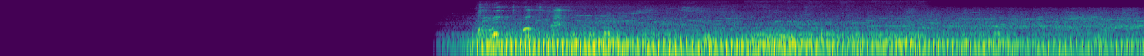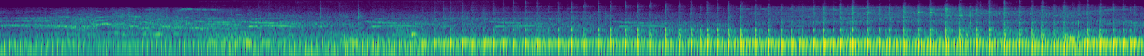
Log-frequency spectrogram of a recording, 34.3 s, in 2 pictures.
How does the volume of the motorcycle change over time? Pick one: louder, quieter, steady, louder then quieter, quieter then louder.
quieter then louder.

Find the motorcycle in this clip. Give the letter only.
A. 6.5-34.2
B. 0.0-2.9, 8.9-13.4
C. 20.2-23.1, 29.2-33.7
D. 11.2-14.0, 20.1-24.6
A.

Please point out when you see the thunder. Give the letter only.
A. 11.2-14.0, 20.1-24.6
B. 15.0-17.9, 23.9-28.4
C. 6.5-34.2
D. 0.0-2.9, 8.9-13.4
A.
